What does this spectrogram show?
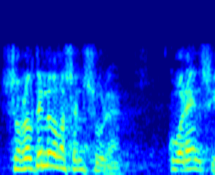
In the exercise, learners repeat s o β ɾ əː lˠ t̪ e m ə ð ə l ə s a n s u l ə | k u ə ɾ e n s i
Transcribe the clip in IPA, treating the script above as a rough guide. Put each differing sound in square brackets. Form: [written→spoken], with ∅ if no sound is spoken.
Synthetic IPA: s o β ɾ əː lˠ t̪ e m ə ð ə l ə s [a→ə] n s u [l→ɾ] ə | k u ə ɾ [e→ɛ] n s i

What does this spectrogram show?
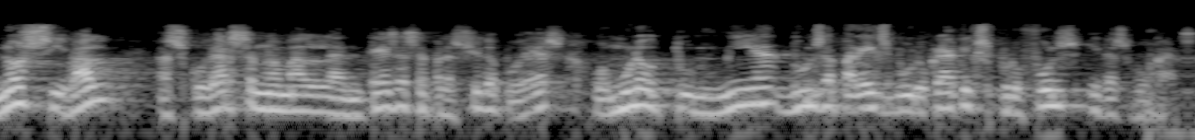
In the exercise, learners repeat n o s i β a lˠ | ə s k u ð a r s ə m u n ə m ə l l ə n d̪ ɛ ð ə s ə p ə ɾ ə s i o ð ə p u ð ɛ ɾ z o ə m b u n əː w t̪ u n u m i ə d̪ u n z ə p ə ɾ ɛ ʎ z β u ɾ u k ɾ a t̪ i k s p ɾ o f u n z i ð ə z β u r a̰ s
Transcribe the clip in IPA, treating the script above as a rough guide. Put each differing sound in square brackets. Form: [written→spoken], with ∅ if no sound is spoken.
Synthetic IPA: n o s i β a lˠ | ə s k u ð a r s ə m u n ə m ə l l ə n [d̪→t̪] ɛ [ð→z] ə s ə p ə ɾ ə s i o ð ə p u ð ɛ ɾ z o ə m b u n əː w t̪ u n u m i ə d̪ u n z ə p ə ɾ ɛ ʎ z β u ɾ u k ɾ a t̪ i k s p ɾ [o→u] f u n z i ð ə z β u r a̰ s

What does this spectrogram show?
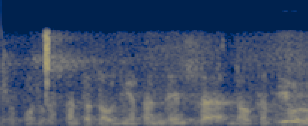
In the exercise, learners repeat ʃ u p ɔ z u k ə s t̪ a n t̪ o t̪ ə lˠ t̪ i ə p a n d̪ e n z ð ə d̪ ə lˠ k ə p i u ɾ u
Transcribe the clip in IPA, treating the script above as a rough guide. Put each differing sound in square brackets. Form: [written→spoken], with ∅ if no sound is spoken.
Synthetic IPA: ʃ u p ɔ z u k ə s t̪ a n t̪ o t̪ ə lˠ [t̪→d̪] i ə p [a→ə] n d̪ e n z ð ə d̪ ə lˠ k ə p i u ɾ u

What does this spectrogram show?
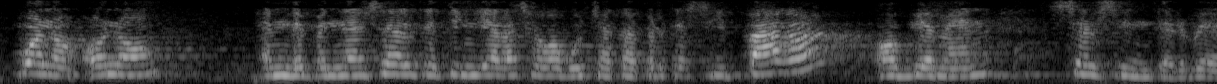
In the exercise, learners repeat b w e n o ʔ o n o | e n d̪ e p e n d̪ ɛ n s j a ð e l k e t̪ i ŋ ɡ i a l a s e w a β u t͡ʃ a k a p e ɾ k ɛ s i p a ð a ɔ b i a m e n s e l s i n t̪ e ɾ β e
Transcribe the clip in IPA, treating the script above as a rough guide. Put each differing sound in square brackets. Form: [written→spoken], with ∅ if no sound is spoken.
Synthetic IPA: b w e n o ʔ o n o | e n d̪ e p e n d̪ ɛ n s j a ð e l k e t̪ i ŋ ɡ i a l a s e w a β u t͡ʃ a k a p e ɾ k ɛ s i p a [ð→ɣ] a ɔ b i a m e n s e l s i n t̪ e ɾ β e

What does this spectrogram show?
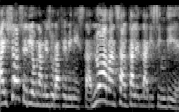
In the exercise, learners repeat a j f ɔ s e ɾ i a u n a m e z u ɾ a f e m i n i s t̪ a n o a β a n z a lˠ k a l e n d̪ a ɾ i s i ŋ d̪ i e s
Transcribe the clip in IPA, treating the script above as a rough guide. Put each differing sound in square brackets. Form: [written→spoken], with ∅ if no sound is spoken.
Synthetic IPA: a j [f→ʃ] ɔ s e ɾ i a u n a m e z u ɾ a f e m i n i s t̪ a n o a β a n [z→s] a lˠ k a l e n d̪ a ɾ i s i ŋ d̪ i e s

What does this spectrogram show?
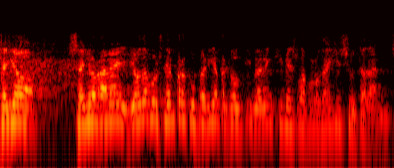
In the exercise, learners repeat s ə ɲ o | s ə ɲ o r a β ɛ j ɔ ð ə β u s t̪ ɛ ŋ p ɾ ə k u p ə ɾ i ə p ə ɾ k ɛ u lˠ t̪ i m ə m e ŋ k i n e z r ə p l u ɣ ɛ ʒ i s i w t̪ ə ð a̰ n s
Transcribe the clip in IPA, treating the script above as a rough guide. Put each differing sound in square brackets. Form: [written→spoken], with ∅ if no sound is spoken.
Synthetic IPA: s ə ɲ o | s ə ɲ o r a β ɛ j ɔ ð ə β u s t̪ ɛ [ŋ→m] p ɾ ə k u p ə ɾ i ə p ə ɾ k ɛ u lˠ t̪ i m ə m e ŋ k i [n→m] e z [r→l] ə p l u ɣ ɛ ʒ i s i w t̪ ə ð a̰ n s

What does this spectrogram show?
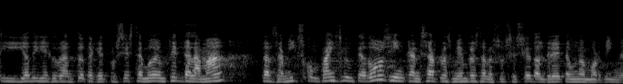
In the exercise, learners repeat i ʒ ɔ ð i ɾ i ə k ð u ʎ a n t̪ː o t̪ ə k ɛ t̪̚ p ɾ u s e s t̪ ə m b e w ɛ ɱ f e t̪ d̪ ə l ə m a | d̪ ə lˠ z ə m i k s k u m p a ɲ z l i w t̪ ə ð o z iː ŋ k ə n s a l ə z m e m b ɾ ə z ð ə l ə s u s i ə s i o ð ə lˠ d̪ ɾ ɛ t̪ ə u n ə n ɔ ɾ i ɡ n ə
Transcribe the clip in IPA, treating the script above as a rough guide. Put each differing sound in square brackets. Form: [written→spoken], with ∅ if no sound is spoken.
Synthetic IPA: i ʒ ɔ ð i ɾ i ə k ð u [ʎ→ɾ] a n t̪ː o t̪ ə k ɛ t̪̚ p ɾ u s e s t̪ ə m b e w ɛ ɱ f e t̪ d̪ ə l ə m a | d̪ ə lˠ z ə m i k s k u m p a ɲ z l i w t̪ ə ð o z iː ŋ k ə n s a l ə z m e m b ɾ ə z ð ə l ə s u s i ə s i o ð ə lˠ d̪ ɾ ɛ t̪ ə u n ə [n→m] ɔ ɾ i ɡ n ə

